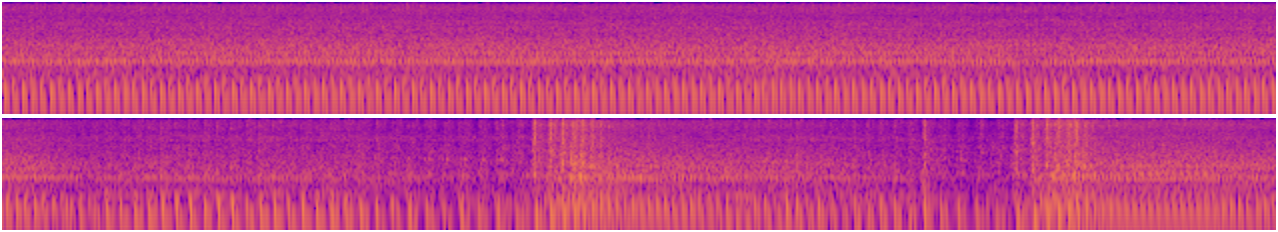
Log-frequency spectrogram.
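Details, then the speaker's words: Scrap lawn mower single-cylinder engine, first start after basic maintenance, running without an air cleaner: even, steady run that picks up cleanly on throttle changes with no misfire, popping or knock; healthy. "oh man the stench of Gears of pack rat burning off that engine but she's running really good"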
